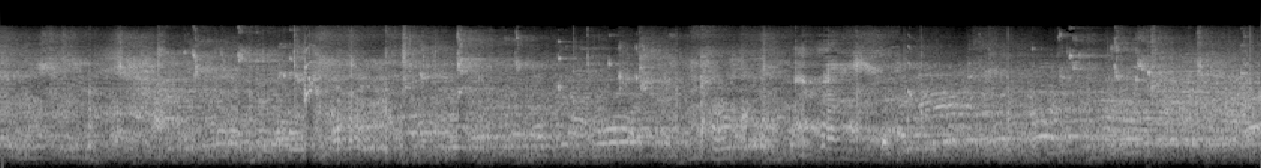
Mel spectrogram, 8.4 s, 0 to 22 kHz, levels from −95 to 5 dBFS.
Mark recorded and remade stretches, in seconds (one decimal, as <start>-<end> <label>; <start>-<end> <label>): 0.0-1.1 remade; 1.1-2.1 recorded; 2.1-2.7 remade; 2.7-4.6 recorded; 4.6-6.0 remade; 6.0-8.4 recorded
